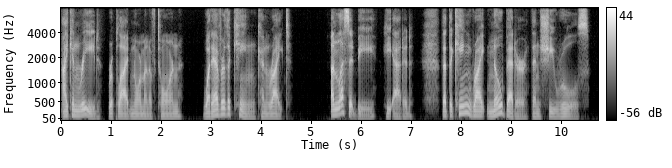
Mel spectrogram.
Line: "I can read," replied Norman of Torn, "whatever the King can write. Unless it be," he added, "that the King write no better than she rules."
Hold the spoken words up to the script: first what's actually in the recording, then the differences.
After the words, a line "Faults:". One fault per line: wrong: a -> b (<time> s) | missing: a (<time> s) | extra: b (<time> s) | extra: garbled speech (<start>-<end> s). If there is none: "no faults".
"I can read," replied Norman of Torn, "whatever the King can write. Unless it be," he added, "that the King write no better than she rules."
Faults:
no faults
